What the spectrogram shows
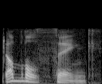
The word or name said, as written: doublethink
